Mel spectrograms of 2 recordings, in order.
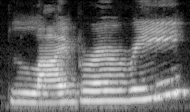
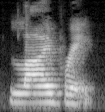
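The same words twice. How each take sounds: First: The word is said in its full form. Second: The word is said in a reduced form. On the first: The speaker calls it wrong. "you wouldn't say that" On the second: The speaker calls it right. "You would say library"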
